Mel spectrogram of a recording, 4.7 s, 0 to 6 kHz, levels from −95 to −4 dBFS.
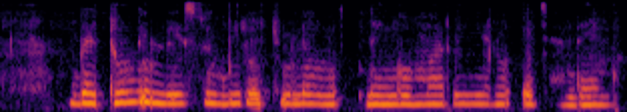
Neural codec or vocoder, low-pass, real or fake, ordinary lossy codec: codec, 24 kHz, 3 kbps, HILCodec; 5.4 kHz; fake; none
